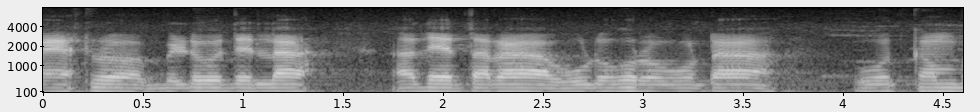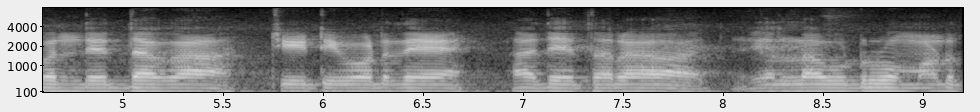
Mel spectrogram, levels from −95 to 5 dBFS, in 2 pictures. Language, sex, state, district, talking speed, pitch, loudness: Kannada, male, Karnataka, Bellary, 100 wpm, 120 Hz, -18 LUFS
